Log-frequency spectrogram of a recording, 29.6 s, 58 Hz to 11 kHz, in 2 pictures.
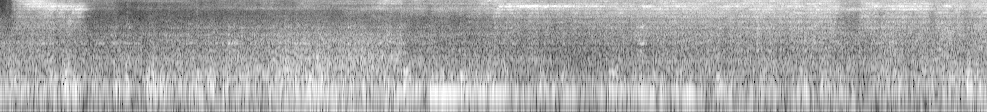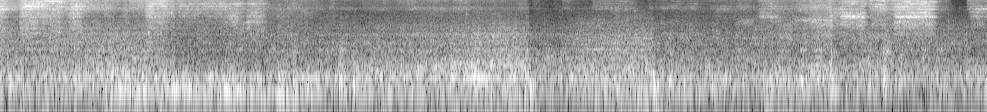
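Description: Inside the passenger saloon of a British Rail Class 455 electric multiple unit running on the line: a steady rumble of wheels on rail under a low motor hum, with high-pitched wheel squeal coming and going.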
